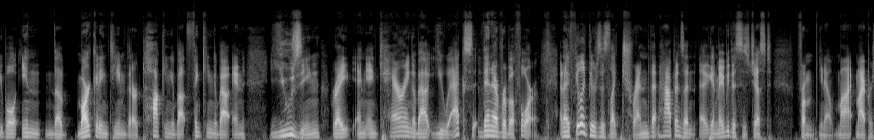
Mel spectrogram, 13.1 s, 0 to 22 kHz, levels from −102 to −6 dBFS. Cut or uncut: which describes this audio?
uncut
